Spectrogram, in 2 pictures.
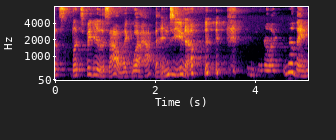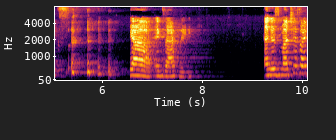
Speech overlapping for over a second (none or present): none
